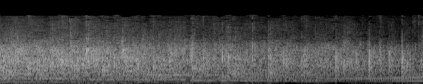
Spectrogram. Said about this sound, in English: How many of you are glad you're a Christian this morning? Give him one more good hand clap of praise.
